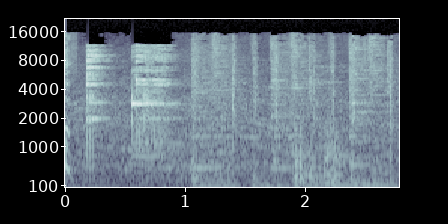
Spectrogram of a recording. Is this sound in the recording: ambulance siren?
no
